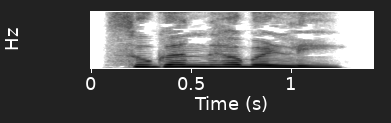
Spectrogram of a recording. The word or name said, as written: ಸುಗಂಧಬಳ್ಳಿ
